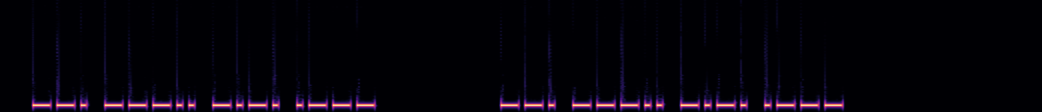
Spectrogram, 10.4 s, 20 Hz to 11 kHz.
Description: Morse code, heard as a keyed tone, about 21 wpm, 700 Hz. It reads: G8CJ G8CJ
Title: DXCC-100 Call Signs - 4 Characters - Repeated 2x - 20wpm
